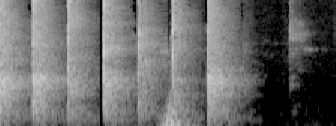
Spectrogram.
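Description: A single person clapping their hands, a quick even run of about four claps a second that stops near the end.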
